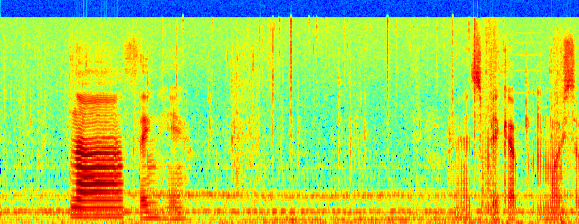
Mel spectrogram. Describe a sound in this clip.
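A torch flame crackles softly.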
